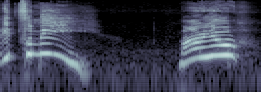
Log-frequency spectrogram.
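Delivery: squeaked out high and slow. Asked for last words as Mario, the speaker answers in a bad Mario impression. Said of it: "That was such a bad Mario impression".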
